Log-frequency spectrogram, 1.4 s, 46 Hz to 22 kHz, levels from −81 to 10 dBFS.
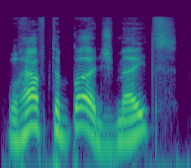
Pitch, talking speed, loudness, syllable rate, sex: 155 Hz, 210 wpm, -16 LUFS, 5.7 syllables/s, male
